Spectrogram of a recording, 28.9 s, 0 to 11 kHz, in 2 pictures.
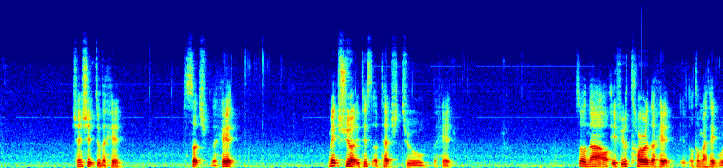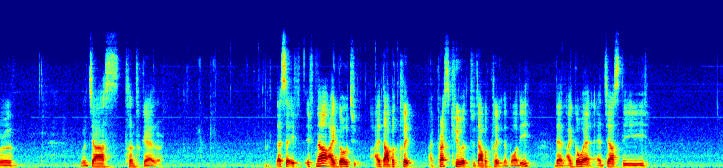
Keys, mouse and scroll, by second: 0.0 scroll down 1, 0.5 scroll down 1, 1.4 scroll up 1, 3.0-3.4 drag, 4.1 click, 4.7-5.7 typing, 7.0 click, 8.1 click, 9.0 scroll down 1, 10.0 scroll down 1, 10.4-11.5 alt+drag, 13.1 middle click, 14.3 scroll down 2, 15.3-15.8 scroll up 2, 16.3 alt+click, 17.5 alt+click, 18.4-18.8 scroll down 2, 19.0 x, 19.1 alt+click, 21.5 click, 21.6 click, 22.0 click, 22.2 click, 22.4 click, 23.5 click, 23.7 click, 24.3 scroll down 1, 25.7 click.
